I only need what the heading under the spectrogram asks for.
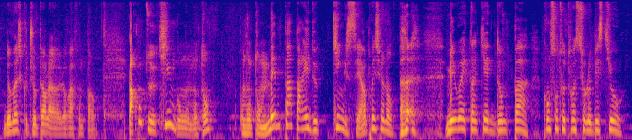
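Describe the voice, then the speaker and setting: Excitable young man streaming a reaction. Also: moderate pace. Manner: excitable, swears often, breaks into laughs and sudden high exclamations. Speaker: streamer reacting to an anime episode. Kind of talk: casual live reaction commentary. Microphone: desk microphone.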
